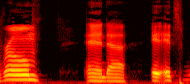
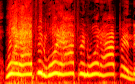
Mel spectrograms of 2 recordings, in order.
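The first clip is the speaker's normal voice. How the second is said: high, loud, frantic repeated cry; mock-panicked rapid-fire questioning at high pitch; alarmed; 13 semitones higher, 8 dB louder than usual. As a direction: imitate panicked family bursting in, voice shooting way up. Family rushing in alarmed, acted out.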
